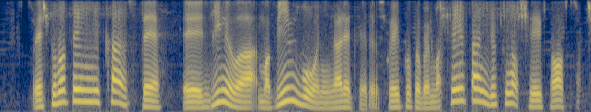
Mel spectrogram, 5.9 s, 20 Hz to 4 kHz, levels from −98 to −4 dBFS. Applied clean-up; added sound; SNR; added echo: neural separator model SepFormer WHAMR!.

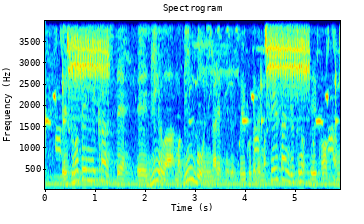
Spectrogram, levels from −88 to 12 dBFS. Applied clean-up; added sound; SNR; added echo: none; Bird; -4 dB; reverberation time 0.9 s.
